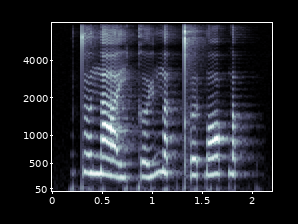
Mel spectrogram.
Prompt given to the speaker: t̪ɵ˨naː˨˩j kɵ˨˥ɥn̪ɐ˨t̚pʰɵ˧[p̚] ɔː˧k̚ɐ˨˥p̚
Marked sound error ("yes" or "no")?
yes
